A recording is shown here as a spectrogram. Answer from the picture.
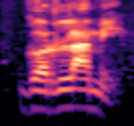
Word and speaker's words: Gorlami: Lo pronuncio correttamente? Sì, è corretto. Gorlomi? Per cortesia, me lo ripeti ancora. Gorlami.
